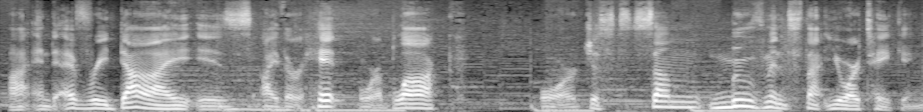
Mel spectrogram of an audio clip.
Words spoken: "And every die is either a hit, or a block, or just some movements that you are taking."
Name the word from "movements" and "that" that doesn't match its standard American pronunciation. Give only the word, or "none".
none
